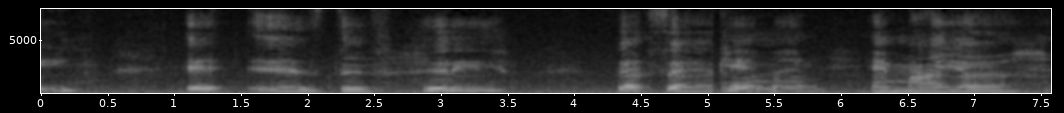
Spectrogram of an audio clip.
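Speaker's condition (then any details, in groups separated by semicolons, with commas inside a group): Cerebral palsy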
